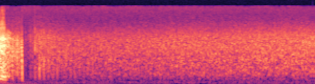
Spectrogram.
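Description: Steady static hiss from a CB radio receiver in the gap between transmissions, after the last voice cuts off.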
